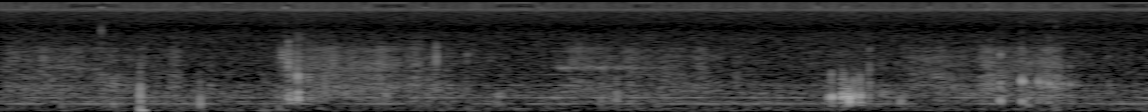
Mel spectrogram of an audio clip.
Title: Bad morning from hunger to stomach ache (stomach growling)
